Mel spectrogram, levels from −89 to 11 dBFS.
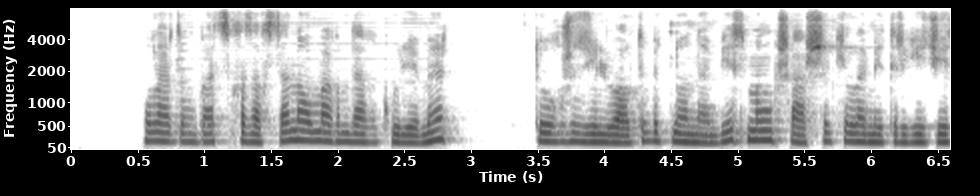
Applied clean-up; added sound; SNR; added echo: neural mask model DeepFilterNet 3.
